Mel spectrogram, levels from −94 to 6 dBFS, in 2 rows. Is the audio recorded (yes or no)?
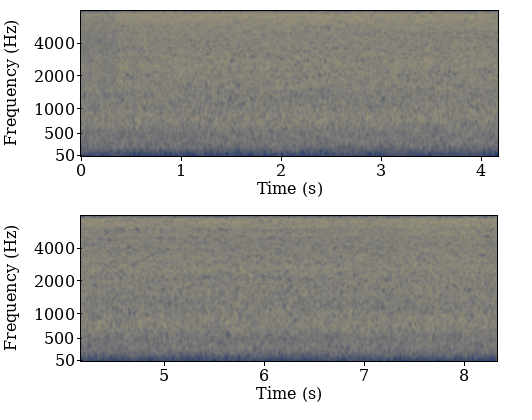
yes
